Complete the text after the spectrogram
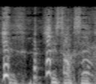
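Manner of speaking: overwrought, big, dramatic delivery. Quoting a player pulling another aside: imitating Iker's dramatic voice. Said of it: "The drama in Iker's voice".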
